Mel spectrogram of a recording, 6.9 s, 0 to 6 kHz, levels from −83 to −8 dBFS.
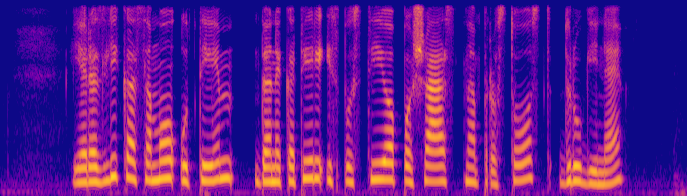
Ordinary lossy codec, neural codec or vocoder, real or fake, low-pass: none; none; real; 5.4 kHz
